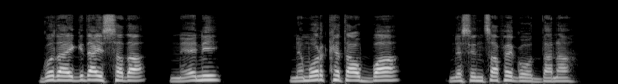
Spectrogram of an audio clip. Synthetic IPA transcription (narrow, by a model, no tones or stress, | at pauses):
ɡɔd̪ɐjɡɪd̪ɐjsːɐd̪ɐ | ne̞ːnɪ | nɛmɔɾkːɛt̪ɐʊbːaː | nɛsɪnt͡sːɐfɛɡo̞ːd̪ːɐnɐ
